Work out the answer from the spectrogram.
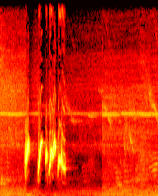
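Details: Red-whiskered bulbul from Thailand giving a short 'berl' style song, played for young birds to learn and copy; one quick burst of four or five rich, warbled whistled notes under a second long, then quiet with a faint steady high whine.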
